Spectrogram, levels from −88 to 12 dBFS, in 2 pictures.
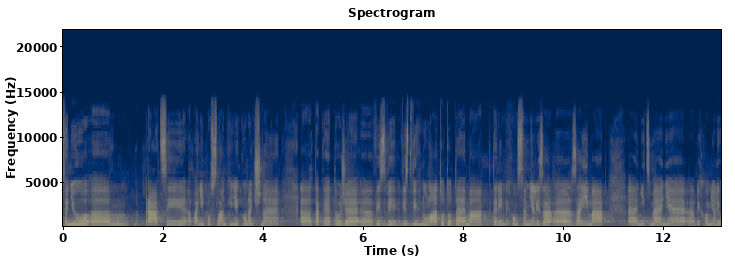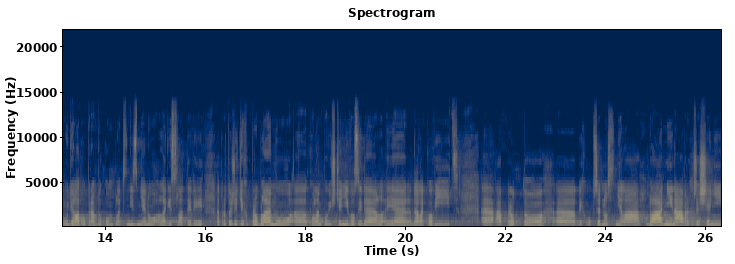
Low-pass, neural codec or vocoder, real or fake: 14.4 kHz; vocoder, 44.1 kHz, 128 mel bands every 256 samples, BigVGAN v2; fake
